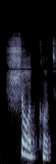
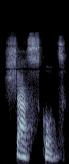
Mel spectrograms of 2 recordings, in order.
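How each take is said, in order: First: It has a standard English pronunciation. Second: It has a Dominican Creole pronunciation, 'shascot'. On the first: This is the original English word. "they could not say shortcut" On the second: This is the local Creole form of the word. "we Dominicans, we fix it to Shascot"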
